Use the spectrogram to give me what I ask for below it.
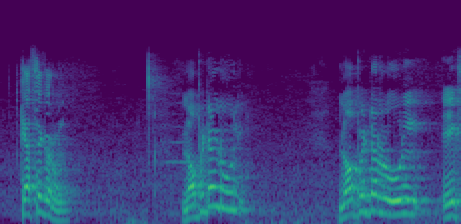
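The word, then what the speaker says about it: L'Hôpital: Spelling इसके हॉस्पिटल के हैं जी, पढ़ते इसको लॉपिटल रूल हैं.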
